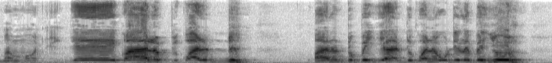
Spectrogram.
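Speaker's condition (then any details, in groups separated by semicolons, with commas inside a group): Cerebral palsy; speech affected by cerebral palsy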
